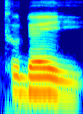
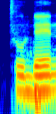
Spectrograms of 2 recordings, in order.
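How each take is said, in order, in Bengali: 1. শেষ স্বরধ্বনিটি e থেকে i-তে গড়িয়ে যায়। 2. শেষ স্বরধ্বনিটি একটি ছোট, সাধারণ e। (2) "টুডে না"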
